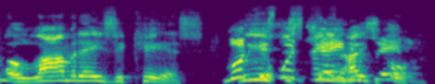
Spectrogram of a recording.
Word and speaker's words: Olamide Zaccheaus: Olamide Zaccheaus. How do you say his name? Olamide Zaccheaus.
